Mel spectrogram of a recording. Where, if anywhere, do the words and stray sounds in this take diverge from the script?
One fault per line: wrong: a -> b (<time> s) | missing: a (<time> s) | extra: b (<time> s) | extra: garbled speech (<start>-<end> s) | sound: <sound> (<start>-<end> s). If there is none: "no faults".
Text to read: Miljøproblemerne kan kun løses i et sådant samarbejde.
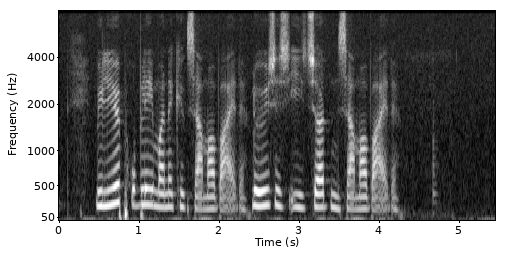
wrong: kun -> samarbejde (1.6 s)
sound: thud (4.5-4.8 s)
